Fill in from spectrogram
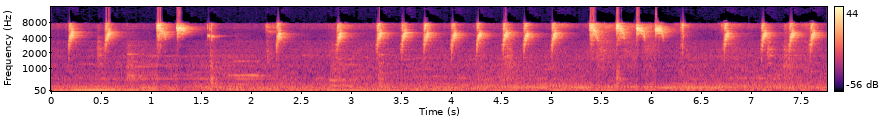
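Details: Brown-throated sunbird (konin) in a full rough 'isian' lure song meant to excite untrained birds: a busy, jerky stream of high chirps and sharp downslurred notes, closely spaced, over a low hum.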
